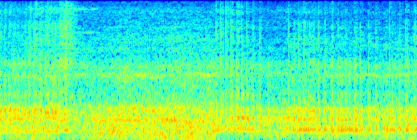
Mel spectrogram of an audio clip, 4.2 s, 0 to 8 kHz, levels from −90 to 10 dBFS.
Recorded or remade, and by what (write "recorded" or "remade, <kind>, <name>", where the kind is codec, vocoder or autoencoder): recorded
